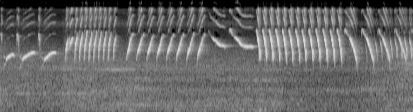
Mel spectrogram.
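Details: Atlantic canary song used to coax young canaries into singing, shifting between short upslurred chirps, rapid buzzy trills, a sweeping slurred whistle and dense rattling rolls, high-pitched and loud.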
